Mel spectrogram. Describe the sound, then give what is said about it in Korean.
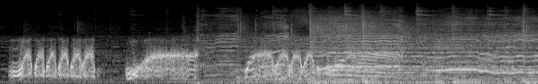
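Raspy, rapid quacking in three loud bursts separated by short pauses, the last stretching into a wavering nasal squawk, like a voice imitating a duck, presented as Donald Duck among ducks swimming leisurely in the water. “물 속에서는 귀여운 오리 친구들이 한가로이 수영을 즐기는 중입니다.”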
